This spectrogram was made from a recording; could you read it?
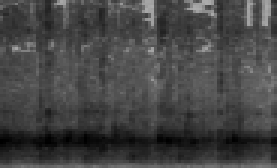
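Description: Steady, dense clapping from a crowd of people, a continuous patter of many hands at a moderate level with no pauses and no voices standing out.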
